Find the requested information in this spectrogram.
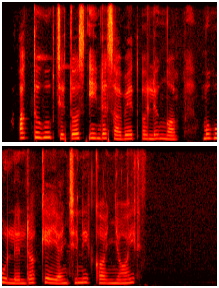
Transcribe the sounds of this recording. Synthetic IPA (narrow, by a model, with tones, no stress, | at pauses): a˦k̚tu˦ɡu˦kt͡ʃe˨to˦si˦ndɛ˦sa˨be˦t̪o˨le˦ŋɔ˨mː | o˦ɡu˦˨le˨ldɔ˦ke˨ja˨ɲt͡ʃi˦ni˦kʰɔ˨ɲɔ˨˦ɪ˦k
